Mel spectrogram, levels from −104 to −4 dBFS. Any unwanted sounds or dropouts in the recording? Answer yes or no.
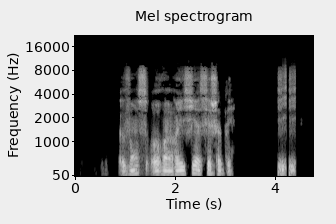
yes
